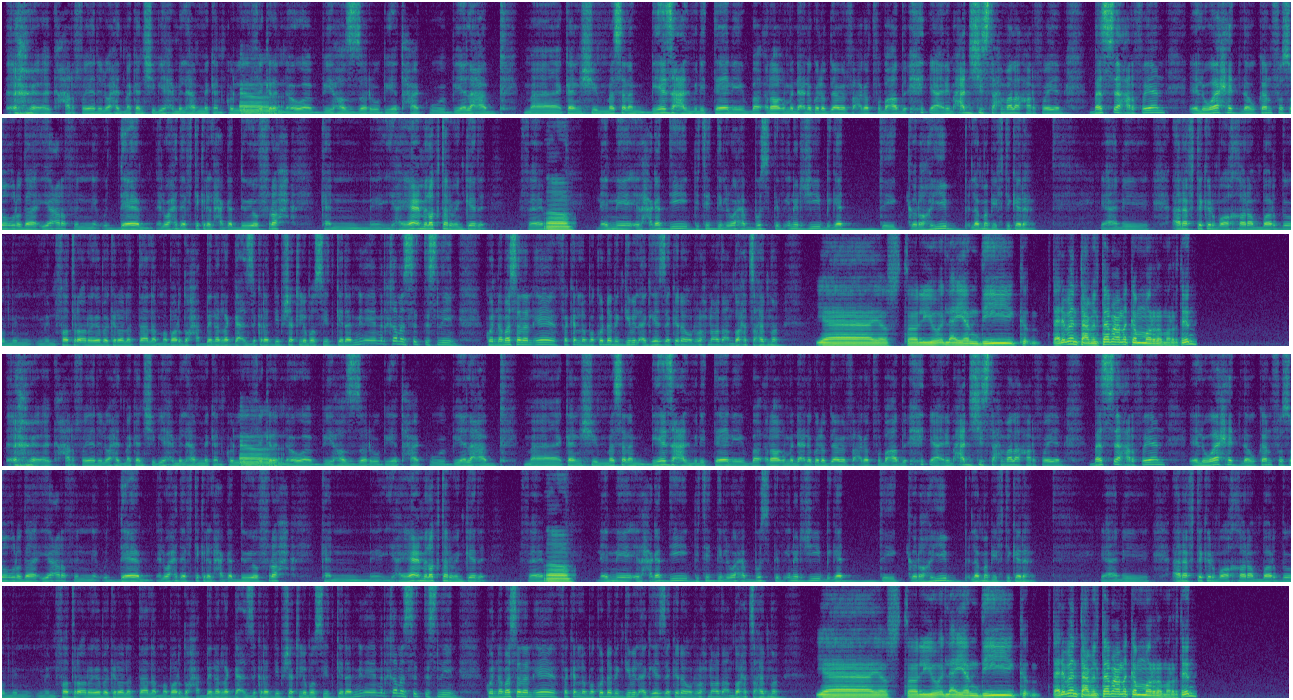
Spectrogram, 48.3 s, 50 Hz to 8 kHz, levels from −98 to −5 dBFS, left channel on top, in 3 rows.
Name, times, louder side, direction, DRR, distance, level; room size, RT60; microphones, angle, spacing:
voice 1, 0.1-22.2 22.7-23.0 23.6-29.0 29.8-42.0, left 1 dB, 20° left, 5.4 m, -32 dB
voice 2, 3.0-3.4 22.9-23.3 42.4-47.2, equal, 5° right, 2.7 m, -21 dB
head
